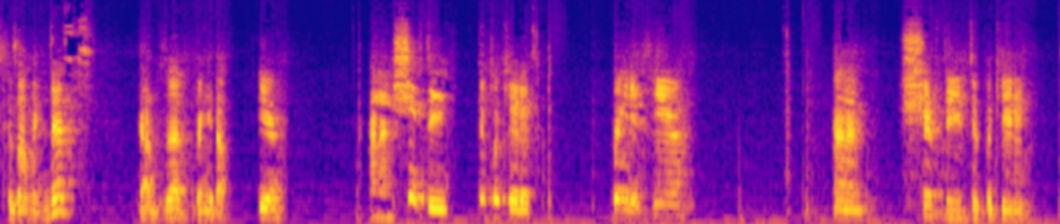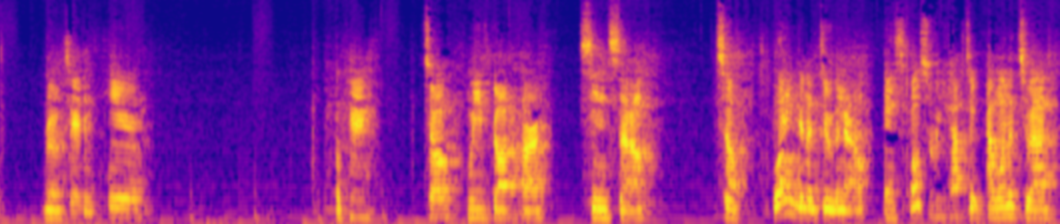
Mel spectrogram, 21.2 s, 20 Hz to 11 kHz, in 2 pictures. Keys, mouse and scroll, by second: 0.1-0.5 scroll, 1.1 g, 2.7 g, 4.3 shift+d, 5.4-6.5 middle drag, 6.5 r, 7.9-9.2 middle drag, 9.2 shift+d, 10.1-11.2 middle drag, 11.2 r, 14.1 g, 14.7-17.5 middle drag, 17.5 click, 17.8-18.3 middle drag, 18.3 scroll up 4, 19.2-19.5 scroll up 1, 19.5-21.2 shift+middle drag.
